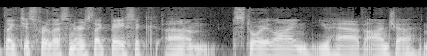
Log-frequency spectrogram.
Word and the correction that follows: Anja: Am I pronouncing that right? – Anya. – Anya, yeah. Sorry. So, I'm thinking it rhymes with ganja.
